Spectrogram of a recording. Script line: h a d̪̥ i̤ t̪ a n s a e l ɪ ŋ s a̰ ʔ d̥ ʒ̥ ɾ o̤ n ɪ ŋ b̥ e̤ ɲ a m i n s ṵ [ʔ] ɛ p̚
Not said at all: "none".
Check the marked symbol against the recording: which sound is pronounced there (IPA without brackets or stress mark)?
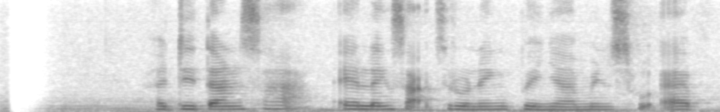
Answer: ʔ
